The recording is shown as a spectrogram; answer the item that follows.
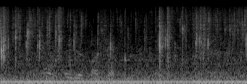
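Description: A steady low hum under a dense crackling hiss, with faint voices in the background.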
